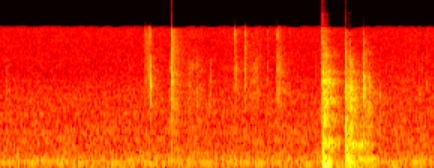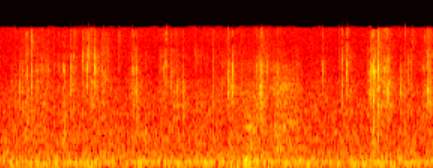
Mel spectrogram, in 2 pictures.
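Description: A foil trading-card pack being snipped open with scissors and its wrapper crinkled as the cards are worked out, with a loud knock on the table about three seconds in.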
